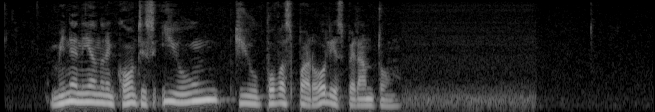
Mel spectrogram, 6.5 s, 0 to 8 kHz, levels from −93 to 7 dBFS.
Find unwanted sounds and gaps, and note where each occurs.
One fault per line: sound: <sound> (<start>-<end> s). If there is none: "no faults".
no faults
